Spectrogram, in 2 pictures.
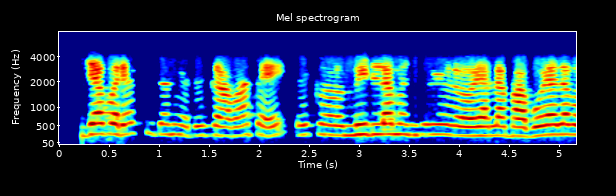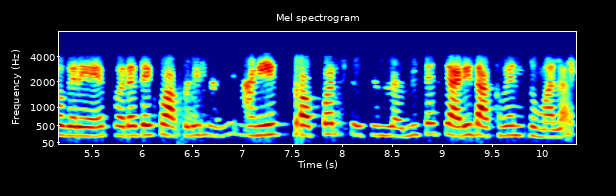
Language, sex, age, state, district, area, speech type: Marathi, female, 30-45, Maharashtra, Palghar, urban, conversation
